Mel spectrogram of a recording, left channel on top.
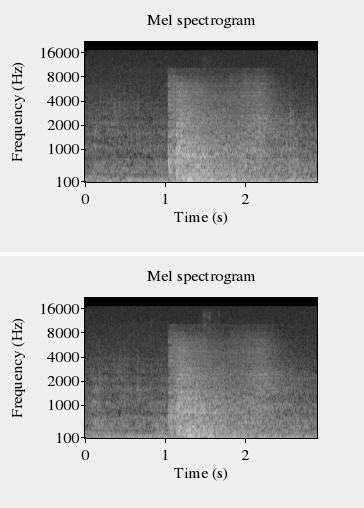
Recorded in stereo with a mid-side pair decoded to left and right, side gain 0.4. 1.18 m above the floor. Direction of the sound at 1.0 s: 55° left.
